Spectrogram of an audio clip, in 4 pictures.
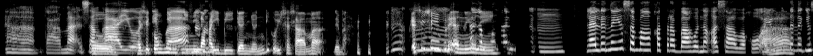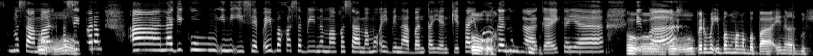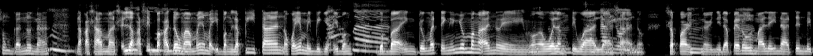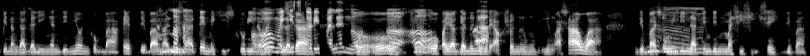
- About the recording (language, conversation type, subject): Filipino, unstructured, Paano mo haharapin ang selos sa isang relasyon?
- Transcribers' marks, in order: static; chuckle; laughing while speaking: "'di ba?"; laughing while speaking: "Oo"; distorted speech; laughing while speaking: "Tama"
